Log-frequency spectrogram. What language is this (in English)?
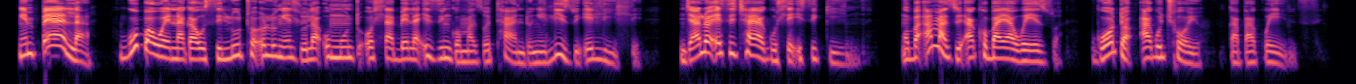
North Ndebele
